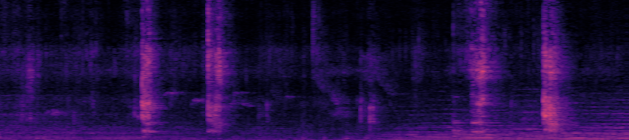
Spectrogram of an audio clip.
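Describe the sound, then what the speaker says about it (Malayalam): A spoon stirs a Vishu festival dish in a pot after vinegar goes in, giving several sharp metallic clinks and scrapes spaced a second or so apart over a faint background hiss. "ഇനി നമുക്ക് നമ്മളുടെ വിനിഗർ ഒഴിച്ചു കൊടുക്കാം അത് നന്നായിട്ടൊന്ന് ഇളക്കിയിട്ടേ"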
